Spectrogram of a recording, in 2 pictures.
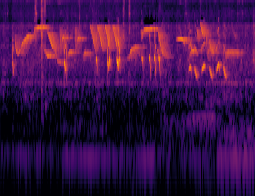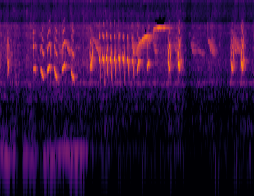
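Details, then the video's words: Lure song of cingcoang meant to set other cingcoang singing eagerly: dense, overlapping whistled phrases and sweeping chirps, with wavering warbled notes and a fast rattling trill near the end, over a low background hum. "burung cingcoang lain semakin gacor dan rajin berbunyi dengan pancingan ini"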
